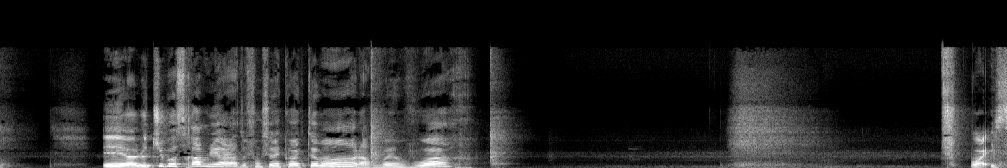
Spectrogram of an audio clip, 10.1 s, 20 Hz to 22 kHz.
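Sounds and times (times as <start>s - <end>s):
person exhaling: 7.2s - 8.4s.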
